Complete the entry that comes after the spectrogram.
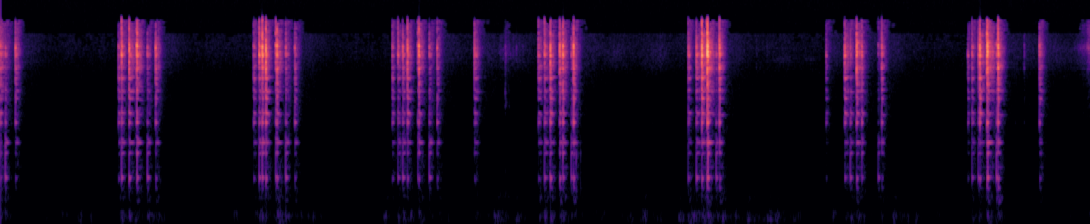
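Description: A metal cup containing water is tapped in short clustered bursts about every one to one and a half seconds. Each burst gives quick, bright, high-pitched metallic clicks with a very short ring. Faint low rustling is heard between the bursts.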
